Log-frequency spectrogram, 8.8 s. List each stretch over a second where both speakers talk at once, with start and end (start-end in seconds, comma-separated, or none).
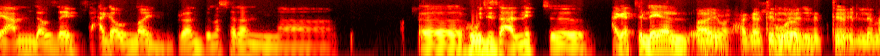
7.0-8.2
